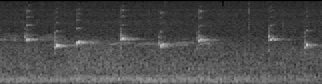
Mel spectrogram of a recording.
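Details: Chinese hwamei in the countryside, known for morning chatter that sounds like talking; spaced clear whistled notes, alternating higher and lower, roughly two to three per second, over a low background rumble.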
